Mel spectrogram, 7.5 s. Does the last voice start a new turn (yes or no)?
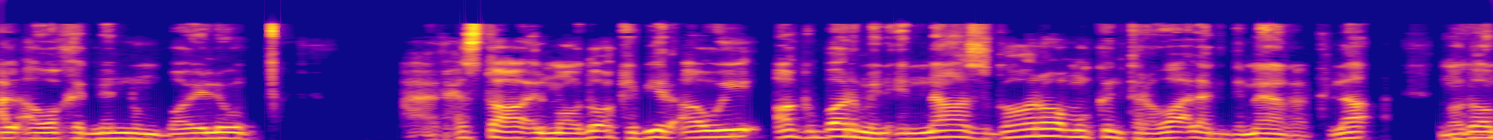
no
